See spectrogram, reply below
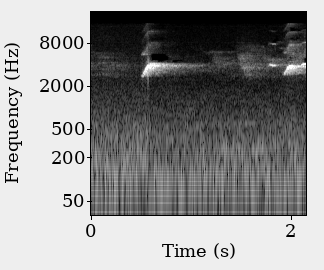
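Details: Thirty-day-old coleiro, a caged double-collared seedeater learning the tuí tuí Alcântara style of song, sings two drawn-out steady high whistles, each opening with a sharp upward flick.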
